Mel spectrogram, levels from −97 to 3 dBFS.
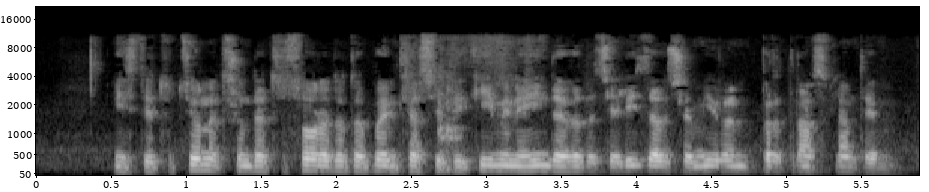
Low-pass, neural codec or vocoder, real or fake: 10.8 kHz; none; real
